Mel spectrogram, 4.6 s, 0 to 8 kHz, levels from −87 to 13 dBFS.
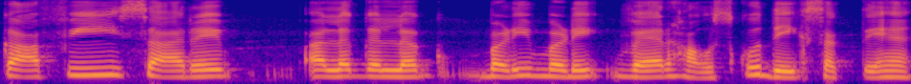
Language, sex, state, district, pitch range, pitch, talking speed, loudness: Hindi, female, Uttar Pradesh, Muzaffarnagar, 175-200 Hz, 190 Hz, 120 wpm, -16 LUFS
